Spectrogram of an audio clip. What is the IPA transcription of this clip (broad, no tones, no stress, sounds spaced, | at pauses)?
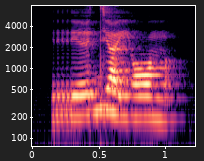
rʲ e dʲ a j ɔ n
